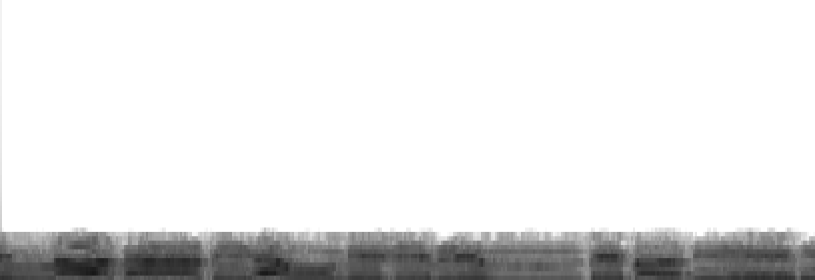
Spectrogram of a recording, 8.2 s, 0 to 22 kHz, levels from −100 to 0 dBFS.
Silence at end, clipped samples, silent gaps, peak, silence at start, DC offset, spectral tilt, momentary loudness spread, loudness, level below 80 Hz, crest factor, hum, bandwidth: 0 s; under 0.1%; none; -4 dBFS; 0 s; under 0.1%; -6.5 dB/octave; 13 LU; -19 LUFS; -54 dBFS; 16 dB; none; 3.9 kHz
